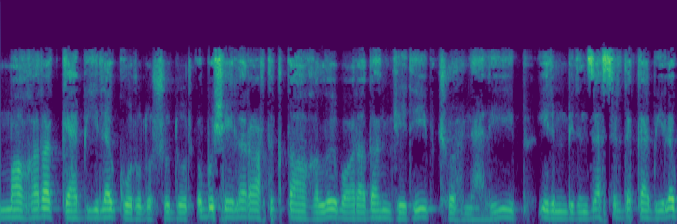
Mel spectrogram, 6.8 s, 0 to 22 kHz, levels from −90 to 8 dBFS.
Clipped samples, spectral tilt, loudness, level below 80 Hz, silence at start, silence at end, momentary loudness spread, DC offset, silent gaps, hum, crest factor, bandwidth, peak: under 0.1%; -2 dB/octave; -22 LUFS; -66 dBFS; 0 s; 0 s; 14 LU; under 0.1%; none; none; 24 dB; 9.6 kHz; 0 dBFS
